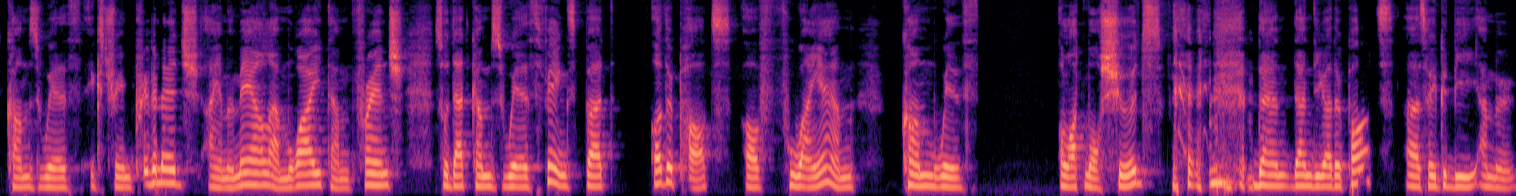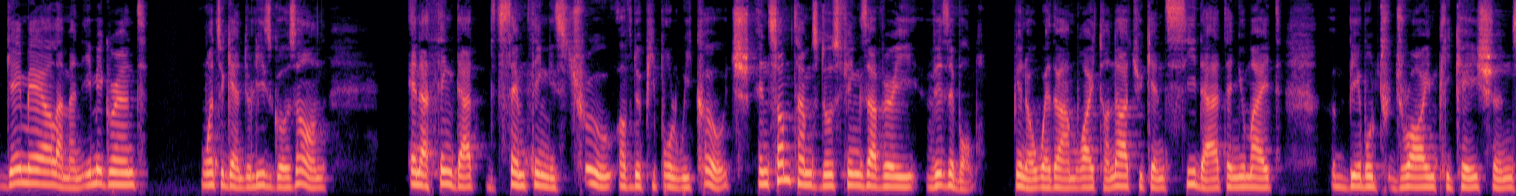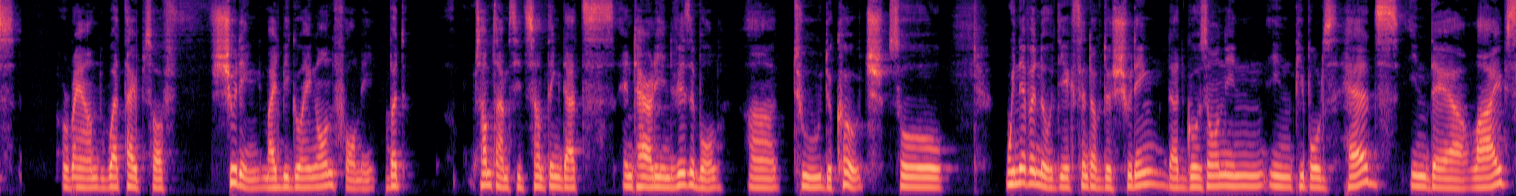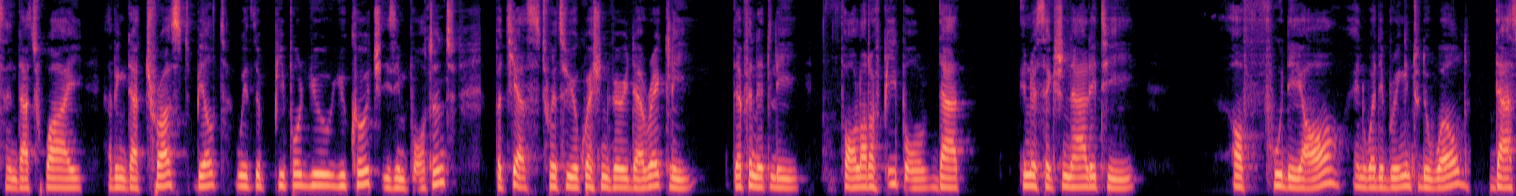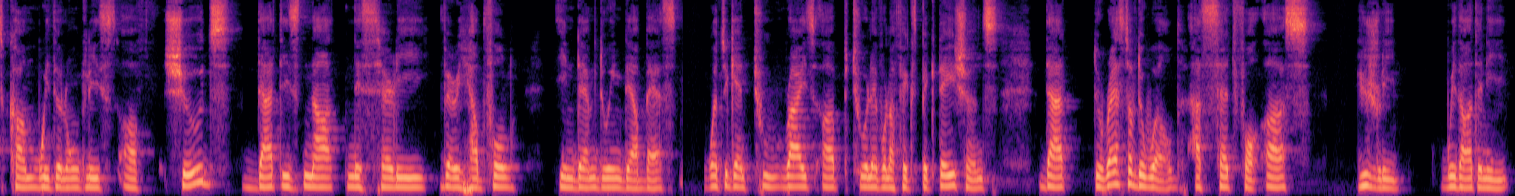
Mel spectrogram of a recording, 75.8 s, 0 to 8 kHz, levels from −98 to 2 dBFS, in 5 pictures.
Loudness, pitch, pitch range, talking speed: -21 LUFS, 150 Hz, 145-165 Hz, 175 wpm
